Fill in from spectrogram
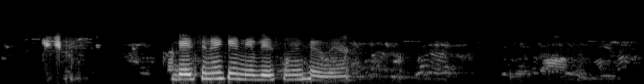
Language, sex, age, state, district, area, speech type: Hindi, female, 18-30, Bihar, Vaishali, rural, conversation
